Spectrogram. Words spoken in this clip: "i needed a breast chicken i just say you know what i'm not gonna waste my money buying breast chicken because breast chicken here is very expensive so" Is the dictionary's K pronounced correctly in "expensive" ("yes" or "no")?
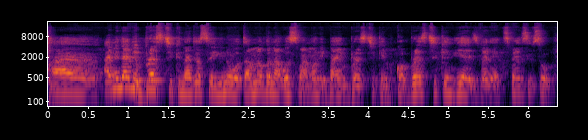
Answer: yes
